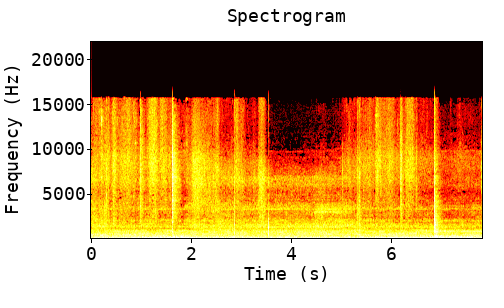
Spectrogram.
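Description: Steady low rumble of a Long Island Rail Road M7 electric railcar heard from inside its small onboard restroom, with a few sharp clicks and rattles.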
